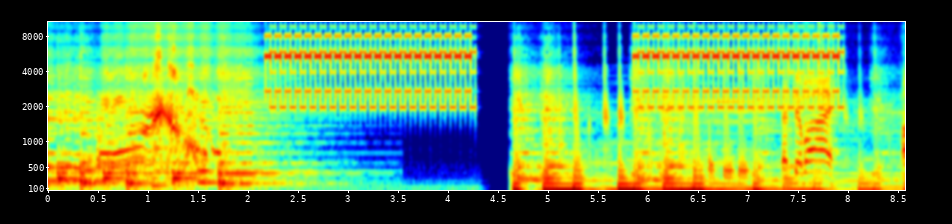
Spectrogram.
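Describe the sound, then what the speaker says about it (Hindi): Telephone ringing in two bursts of a bright electronic trill, first after a short stretch of voice, then again over loud low music and voices, close and prominent. "भाभी का फोन आ रहा है।"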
